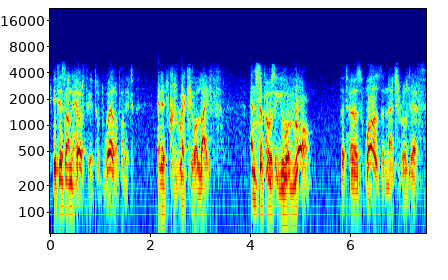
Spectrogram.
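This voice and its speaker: An actor playing a courteous, concerned older English gentleman in a radio mystery drama, speaking in a measured, formal manner. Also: lowish voice, sing-song, slightly rough, heavily acted. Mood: sober concern. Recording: dull lo-fi radio broadcast, faint noise.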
